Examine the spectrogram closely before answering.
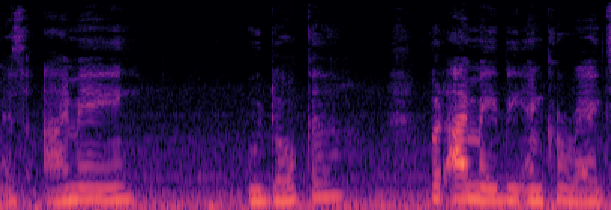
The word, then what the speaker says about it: Ime Udoka: Long and her fiance, and I want to pronounce his name as Ime Udoka, but I may be incorrect, so please forgive me if that's completely wrong and completely butchered.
